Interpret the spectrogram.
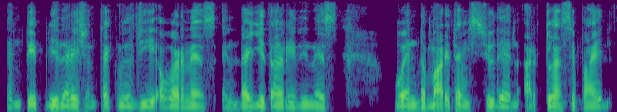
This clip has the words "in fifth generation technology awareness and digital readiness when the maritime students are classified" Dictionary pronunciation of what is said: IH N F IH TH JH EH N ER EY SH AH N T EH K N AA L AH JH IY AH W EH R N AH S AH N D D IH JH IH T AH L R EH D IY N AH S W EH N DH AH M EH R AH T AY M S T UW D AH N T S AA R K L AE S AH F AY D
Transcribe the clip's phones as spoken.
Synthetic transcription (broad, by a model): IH N P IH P JH EH N ER EY SH AH N T EH K N AA L AH JH IY AH W EH R N AH S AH N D D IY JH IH T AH L R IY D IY N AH S W EH N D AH M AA R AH T AY M S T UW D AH N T AA R K L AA S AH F AY D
